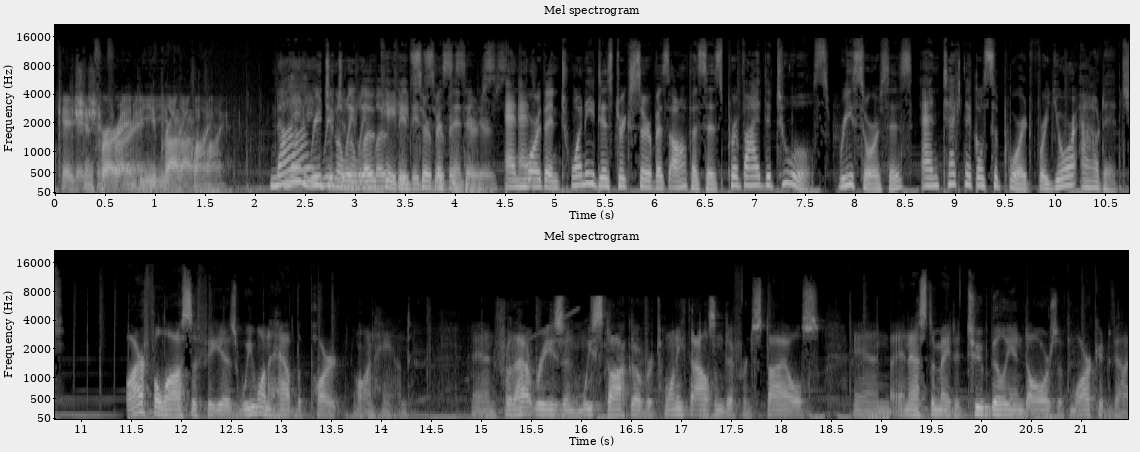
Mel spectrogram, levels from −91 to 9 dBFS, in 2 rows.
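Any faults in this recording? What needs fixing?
A doubled audio track runs from the start to 4.8 s: a second full-band copy sits roughly 150 ms behind, about 5 dB down, with no decay, and it stops abruptly. The likely cause is a second capture path or misaligned edit. Prevent it by routing each source once and checking alignment after edits.

From 13.54 to 17.54 s the adaptive stream drops to a lower bitrate: content above 7 kHz vanishes and codec artefacts thicken, switching suddenly with no gap, consistent with a fall from 96 to 24 kbit/s AAC. Prevent it by capturing from a stable connection or fixing the stream at one rendition.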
